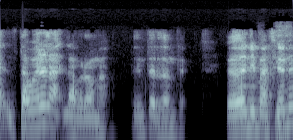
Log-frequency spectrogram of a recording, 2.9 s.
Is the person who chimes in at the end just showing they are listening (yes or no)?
yes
